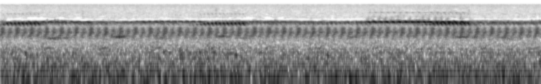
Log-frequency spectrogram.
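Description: Several crickets call together in a dense, high-pitched chorus that pulses rapidly without pause. Every second or so, one caller's trill swells louder for a moment before sinking back into the steady background.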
